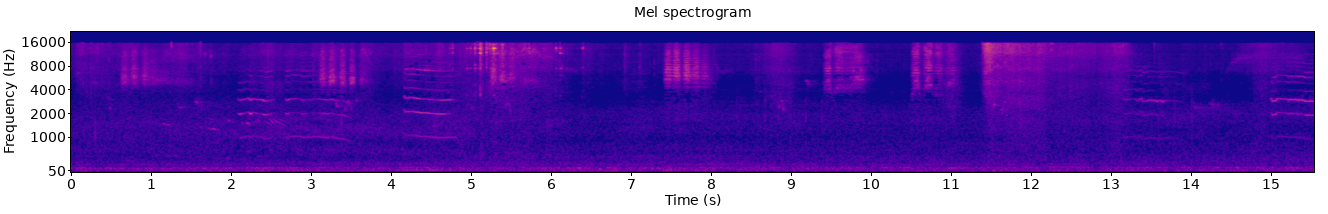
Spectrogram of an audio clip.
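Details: Tabby stray cat in a park, waiting for food, gives several falling, drawn-out meows spaced through the recording, with gaps between them, over a constant low rumble of traffic.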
